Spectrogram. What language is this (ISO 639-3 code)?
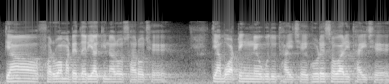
guj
